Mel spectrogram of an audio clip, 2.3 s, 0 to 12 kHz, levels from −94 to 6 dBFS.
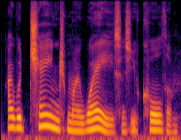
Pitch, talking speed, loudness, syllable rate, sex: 170 Hz, 240 wpm, -16 LUFS, 4.8 syllables/s, female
